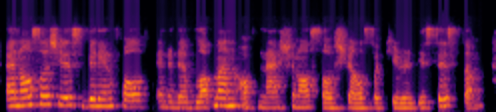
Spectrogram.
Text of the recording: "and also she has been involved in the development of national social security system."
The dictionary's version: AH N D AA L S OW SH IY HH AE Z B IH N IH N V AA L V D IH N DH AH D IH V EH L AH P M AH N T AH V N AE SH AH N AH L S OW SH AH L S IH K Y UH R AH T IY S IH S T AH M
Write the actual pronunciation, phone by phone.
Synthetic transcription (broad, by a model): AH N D AA L S OW SH IY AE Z B IH N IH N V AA L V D IH N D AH D IH V EH L AH P M AH N T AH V N AE SH AH N AH L S OW SH AH L S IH K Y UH R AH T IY S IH S T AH M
